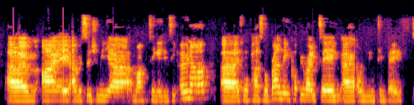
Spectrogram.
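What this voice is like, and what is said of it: Mexican accent with British tinge. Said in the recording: “if anyone gets confused at my accent, is because I'm actually Mexican, but just pretend I just catfish to be British 24/7”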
